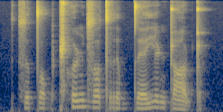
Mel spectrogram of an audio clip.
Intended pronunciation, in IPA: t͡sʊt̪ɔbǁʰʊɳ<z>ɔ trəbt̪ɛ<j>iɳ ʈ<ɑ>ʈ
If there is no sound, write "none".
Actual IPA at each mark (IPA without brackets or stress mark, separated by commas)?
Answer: d͡z, j, ɑ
